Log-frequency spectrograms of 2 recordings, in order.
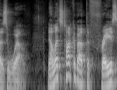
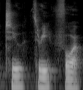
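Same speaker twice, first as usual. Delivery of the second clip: "two, three, four" dropped very soft after beat one; 3 semitones lower, 10 dB quieter, much slower than usual. Shown as a demonstration. Teacher counts the bar, stressing beat one and hushing the rest. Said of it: "emphasis each time on beat one".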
